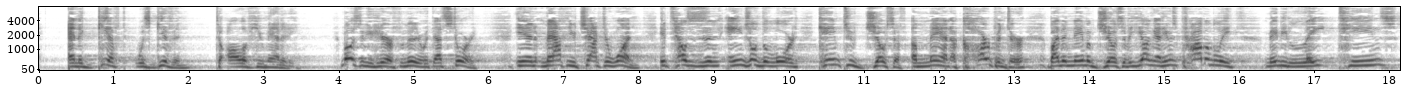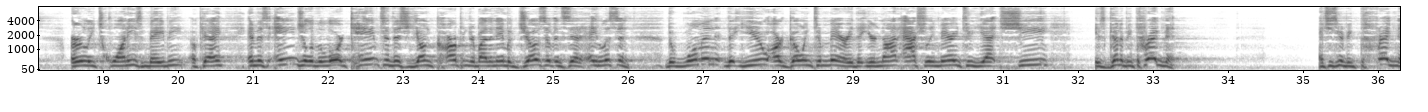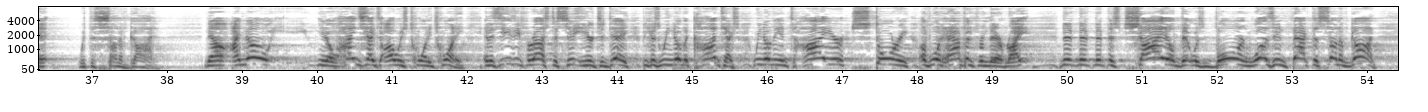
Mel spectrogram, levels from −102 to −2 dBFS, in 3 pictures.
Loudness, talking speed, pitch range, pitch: -34 LUFS, 170 wpm, 180-235 Hz, 215 Hz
